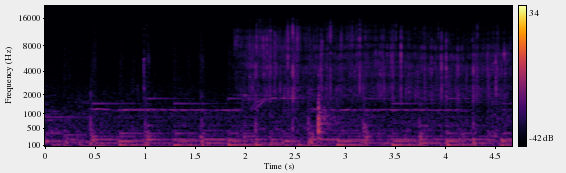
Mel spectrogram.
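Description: Ginger dropped into hot oil already infusing with star anise and cinnamon, a steady close crackling sizzle that swells louder midway and continues throughout.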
